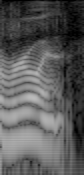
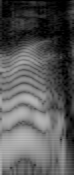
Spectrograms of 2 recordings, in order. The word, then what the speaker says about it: runes: always call them the ruins and they're not it's the ruins it rhymes with tunes and is actually spelled like Tunes okay so well no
